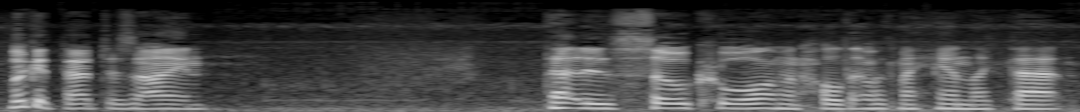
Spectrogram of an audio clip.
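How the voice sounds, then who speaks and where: A man speaks in a bright, slightly raised voice. He narrates what his hands are doing in a casual, enthusiastic vlog style. There is light noise in the background. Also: on the high side, little pitch movement, normal speed, poor audio. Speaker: vlogger, home gardener.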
